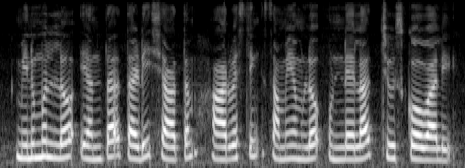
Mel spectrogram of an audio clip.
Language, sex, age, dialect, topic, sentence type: Telugu, female, 18-24, Utterandhra, agriculture, question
